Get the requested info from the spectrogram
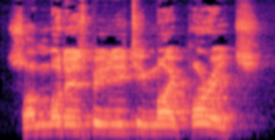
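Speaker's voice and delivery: loud, far-from-natural big bear voice; great deep bear voice. A narrator's reading. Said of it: "he said in a great deep voice".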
